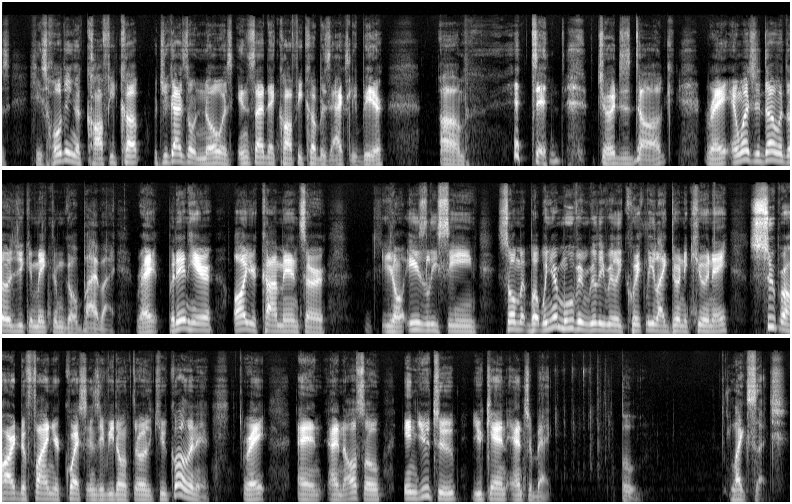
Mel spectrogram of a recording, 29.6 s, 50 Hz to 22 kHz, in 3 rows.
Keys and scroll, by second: 26.1 shift+a.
